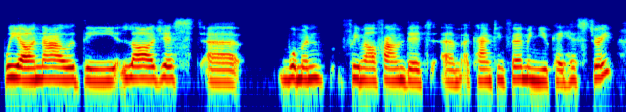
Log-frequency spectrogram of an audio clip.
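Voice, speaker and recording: A middle-aged woman from the UK explains things in a chatty, conversational interview style. Her voice is mid-pitched, and the recording is close and dry with a slightly dull, lo-fi sound. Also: fairly even intonation, moderate pace, no room sound. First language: English. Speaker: interview guest, company founder and CEO.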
